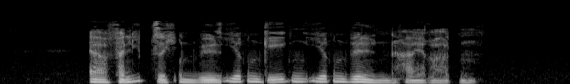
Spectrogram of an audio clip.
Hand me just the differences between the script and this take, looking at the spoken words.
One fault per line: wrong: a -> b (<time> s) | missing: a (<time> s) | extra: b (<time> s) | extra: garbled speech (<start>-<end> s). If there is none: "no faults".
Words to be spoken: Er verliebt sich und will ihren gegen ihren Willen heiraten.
no faults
